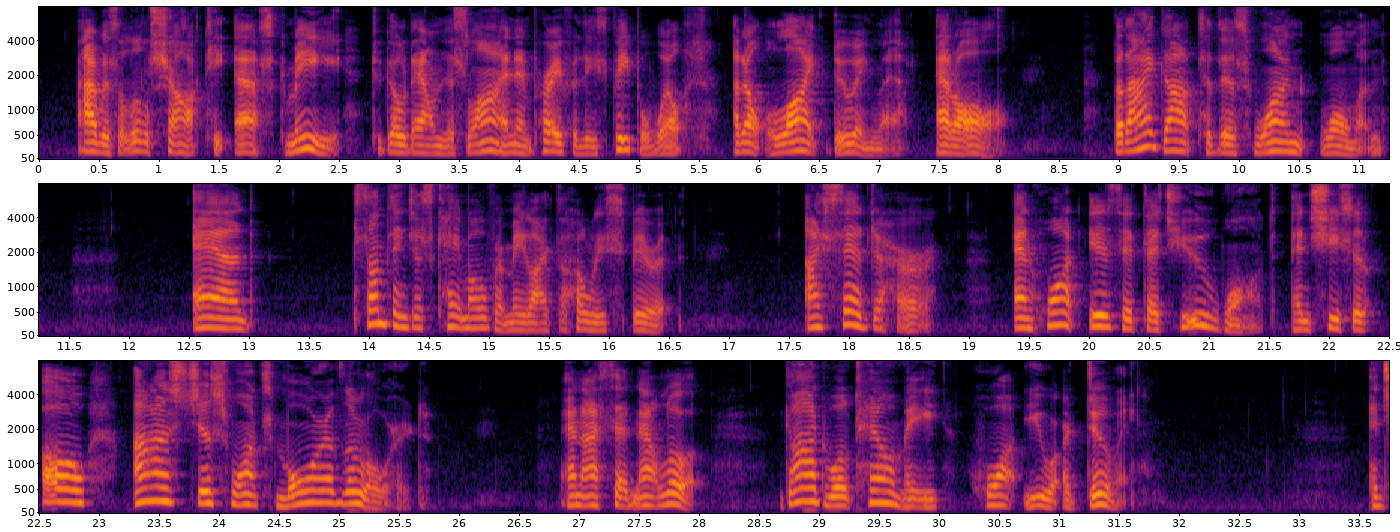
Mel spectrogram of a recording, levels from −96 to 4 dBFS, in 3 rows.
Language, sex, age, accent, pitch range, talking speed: English, female, 60-79, American, 175-255 Hz, 140 wpm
